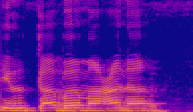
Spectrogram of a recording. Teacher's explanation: ketemu mim yang sama-sama makhrajnya ba dari bibir mim juga dari bibir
